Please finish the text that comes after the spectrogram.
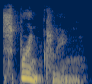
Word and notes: sprinkling: British English

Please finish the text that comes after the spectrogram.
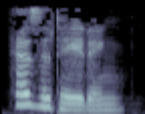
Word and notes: hesitating: British English

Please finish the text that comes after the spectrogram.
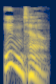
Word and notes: intown: British English

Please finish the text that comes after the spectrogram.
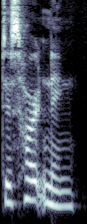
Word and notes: disheartening: British English

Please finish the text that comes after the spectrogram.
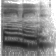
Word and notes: gaming: American English

